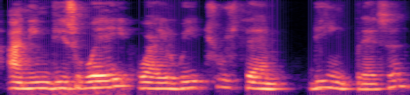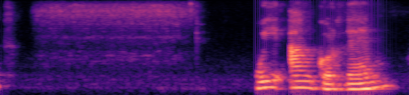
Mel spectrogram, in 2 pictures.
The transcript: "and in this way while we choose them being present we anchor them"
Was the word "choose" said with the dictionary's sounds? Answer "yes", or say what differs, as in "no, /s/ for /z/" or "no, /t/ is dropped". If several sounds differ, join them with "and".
yes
